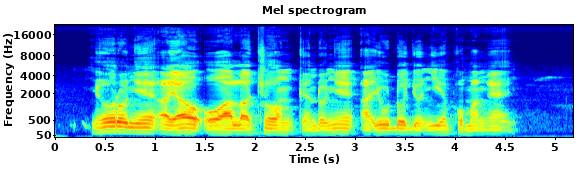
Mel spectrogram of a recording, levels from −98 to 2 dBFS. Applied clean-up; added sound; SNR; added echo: none; none; none; none.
